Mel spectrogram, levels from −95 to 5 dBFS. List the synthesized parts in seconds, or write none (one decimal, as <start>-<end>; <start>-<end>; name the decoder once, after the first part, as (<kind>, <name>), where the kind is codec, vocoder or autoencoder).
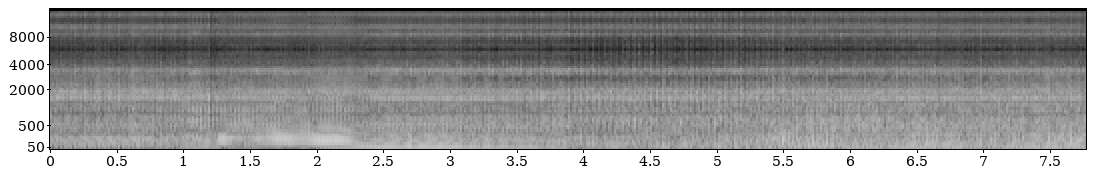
none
